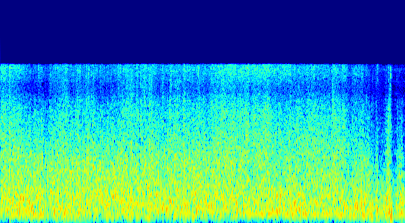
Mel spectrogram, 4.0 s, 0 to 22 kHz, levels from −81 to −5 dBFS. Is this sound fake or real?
real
